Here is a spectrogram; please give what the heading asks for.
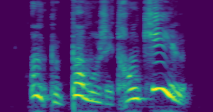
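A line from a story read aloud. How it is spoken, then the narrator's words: General shouting abruptly. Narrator (French): cria brusquement le général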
